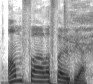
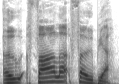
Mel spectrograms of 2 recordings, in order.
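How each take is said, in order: First: The word starts with an 'm' sound. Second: The word starts without an 'm' sound. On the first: The speaker calls it right. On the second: The speaker calls it wrong.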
